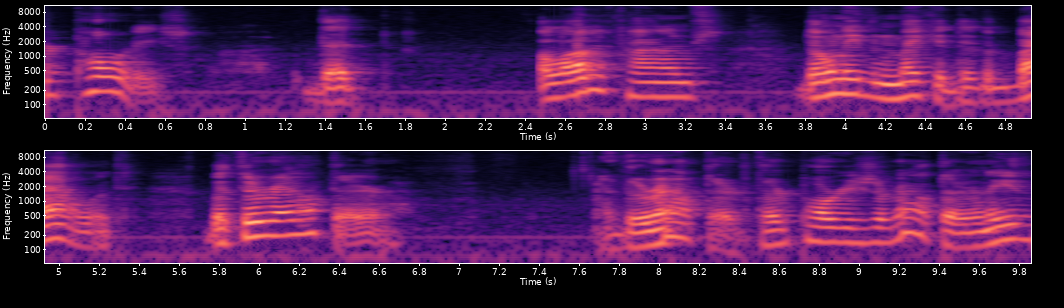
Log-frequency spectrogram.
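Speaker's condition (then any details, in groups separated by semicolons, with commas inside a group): Cerebral palsy; uses wheelchair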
